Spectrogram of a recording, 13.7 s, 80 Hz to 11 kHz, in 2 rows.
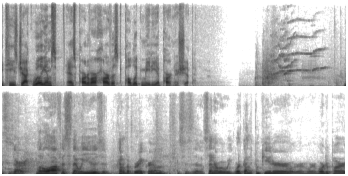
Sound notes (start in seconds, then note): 5.0 door creaking open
